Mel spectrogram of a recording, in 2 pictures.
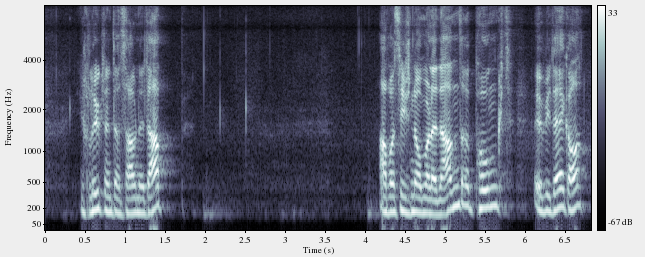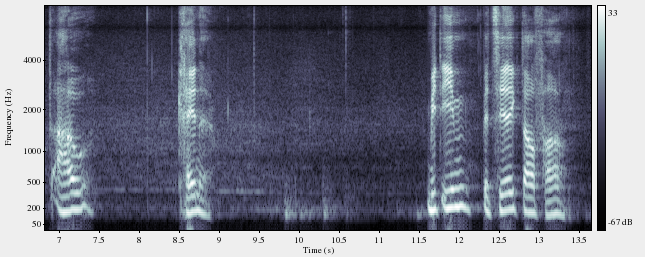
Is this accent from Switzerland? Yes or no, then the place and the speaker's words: yes; Switzerland; Und ich glaube, auch da können wir uns auch als Schweizer sehr wohl identifizieren damit.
